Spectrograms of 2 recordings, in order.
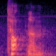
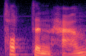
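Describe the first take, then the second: First: The final syllable is a reduced 'um'. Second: The final syllable is a full 'ham'. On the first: The speaker calls it right. "We say Tottenham" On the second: The speaker calls it wrong. "We don't pronounce it Tottenham"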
